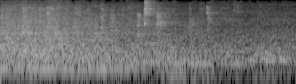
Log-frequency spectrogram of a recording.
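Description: Steady room noise in a lecture room, with one faint tick about a second in.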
